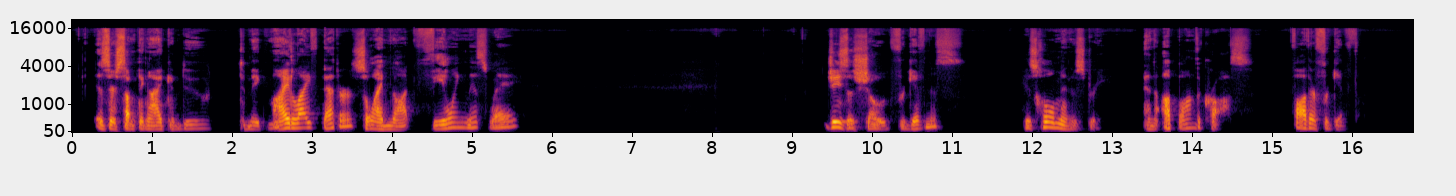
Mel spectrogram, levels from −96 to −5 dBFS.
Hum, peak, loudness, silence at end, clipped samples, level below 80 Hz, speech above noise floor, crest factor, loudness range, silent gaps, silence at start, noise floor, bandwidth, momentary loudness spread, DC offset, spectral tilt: none; -6 dBFS; -29 LUFS; 0.7 s; under 0.1%; -88 dBFS; over 61 dB; 26 dB; 8 LU; 6.26-6.36 s, 8.35-8.47 s, 11.44-11.71 s, 13.31-13.37 s; 0.3 s; under -90 dBFS; 16.5 kHz; 18 LU; under 0.1%; -3 dB/octave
